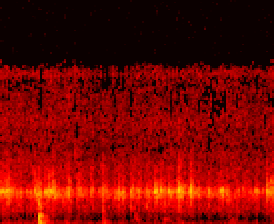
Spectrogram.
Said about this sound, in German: Genau, du willst einfach nur, dass man mal hört, wie es ist, wenn Regen auf ein Wohnmobil trifft.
